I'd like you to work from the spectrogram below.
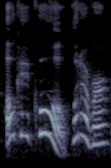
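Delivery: airy high okay cool, brushing it off; mock breezy. Retold reply to friend.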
